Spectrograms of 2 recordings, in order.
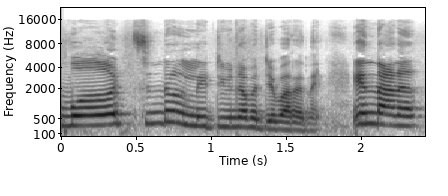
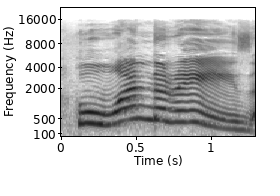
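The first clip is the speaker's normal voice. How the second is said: very slow, higher, leaning on who; slow stressed clause; 6 semitones higher, much slower than usual. Shown as a demonstration. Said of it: "അവന്റെ പ്രത്യേകത എന്താണ്".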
